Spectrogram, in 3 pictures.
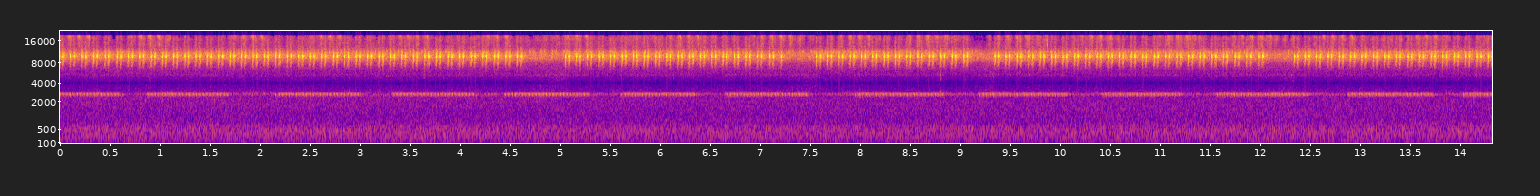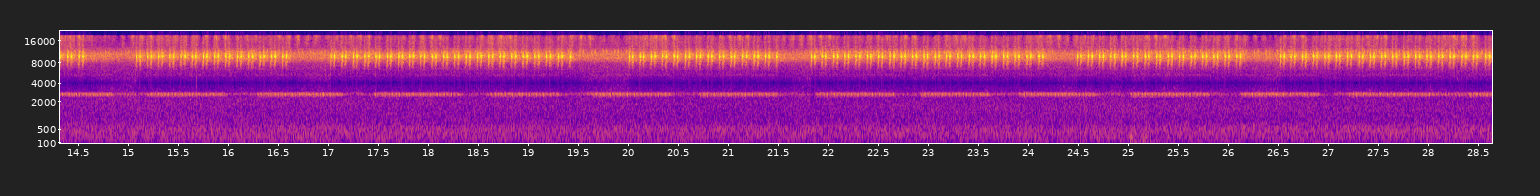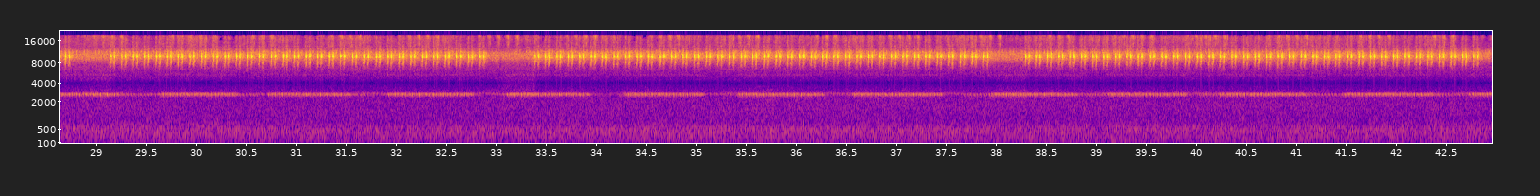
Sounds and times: crickets 0.0 - 42.9

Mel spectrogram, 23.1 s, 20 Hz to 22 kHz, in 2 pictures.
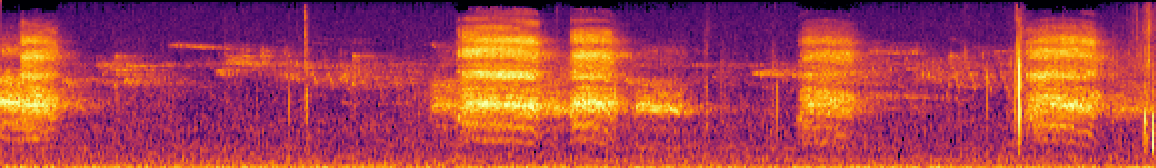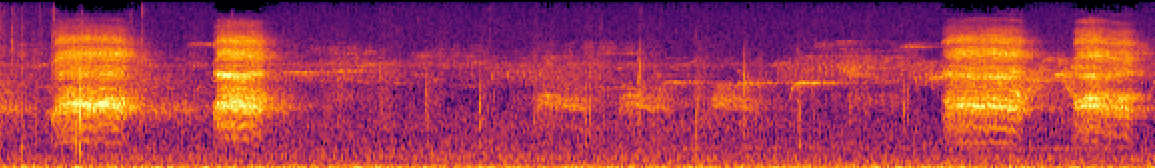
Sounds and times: crows 0.0 - 0.8
crows 4.3 - 7.1
crows 7.7 - 8.7
crows 10.2 - 14.5
crows 16.9 - 19.2
crows 21.0 - 23.1

